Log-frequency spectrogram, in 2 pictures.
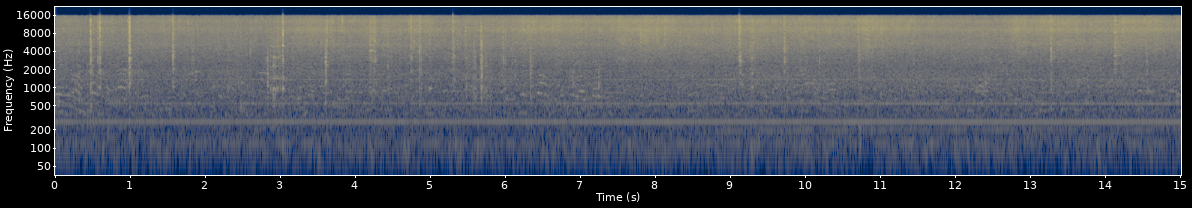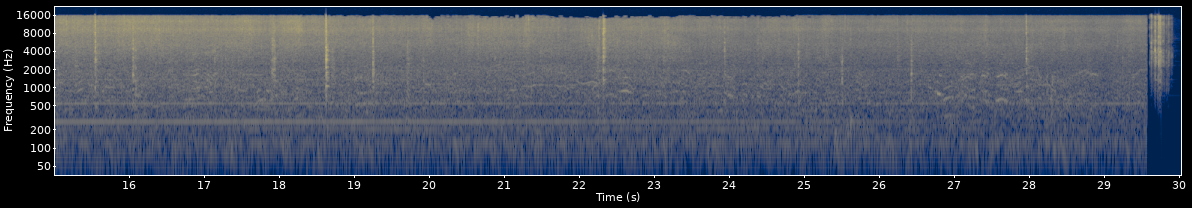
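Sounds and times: food sizzling on a griddle: 0.0 - 29.5
metal spatulas scraping a pan: 2.8 - 6.2.

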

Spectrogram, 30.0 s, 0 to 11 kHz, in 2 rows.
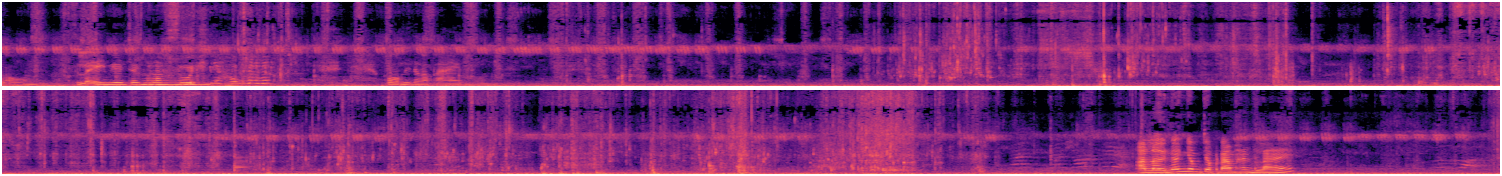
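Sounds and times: knife peeling fruit: 0.0 - 9.0, 10.2 - 21.4
crickets trilling: 0.0 - 29.9
water trickling and sloshing: 8.2 - 26.3.

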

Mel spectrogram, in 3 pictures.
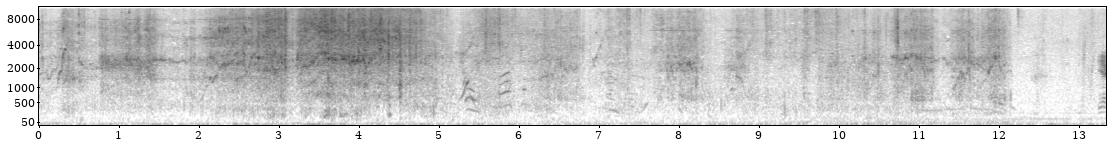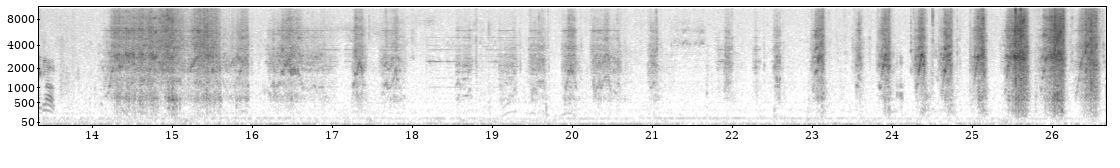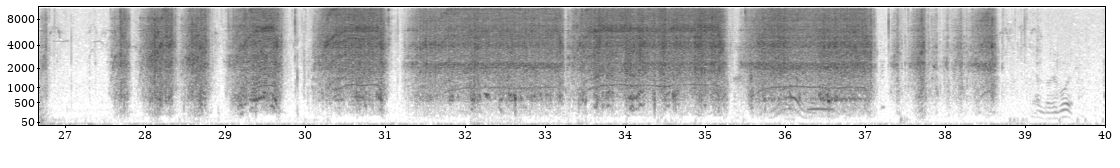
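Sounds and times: buggy engine revving: 0.0 - 8.9, 28.2 - 38.6.

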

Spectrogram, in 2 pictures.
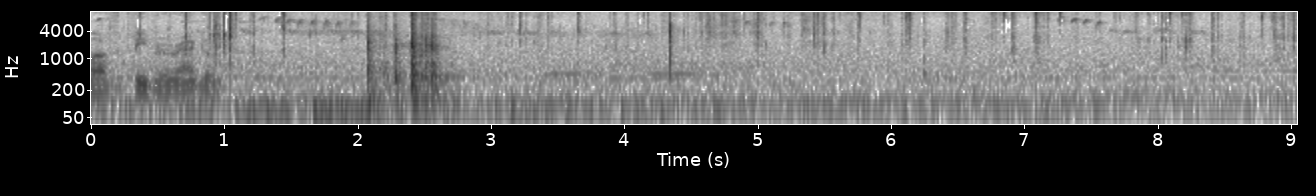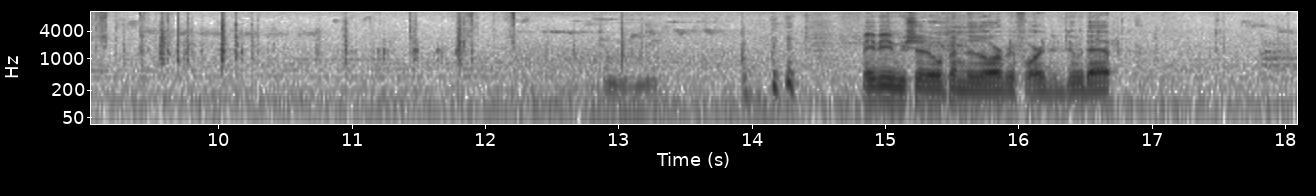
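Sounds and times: birds chirping faintly: 0.0 - 18.0.

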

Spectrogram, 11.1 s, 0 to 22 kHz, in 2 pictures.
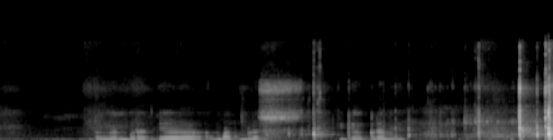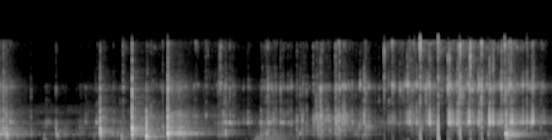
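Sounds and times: plastic pack crackling and clicking: 2.7 - 11.0.

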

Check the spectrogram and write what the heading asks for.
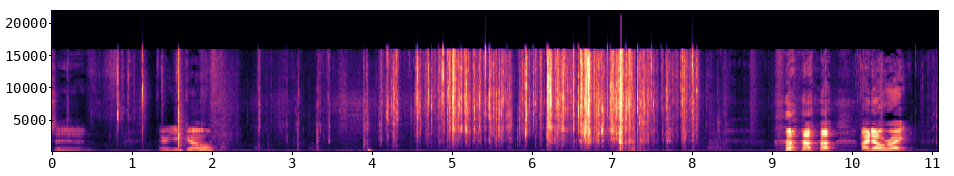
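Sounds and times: foil wrapper crinkling: 4.0 - 8.2.

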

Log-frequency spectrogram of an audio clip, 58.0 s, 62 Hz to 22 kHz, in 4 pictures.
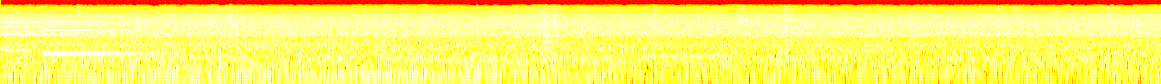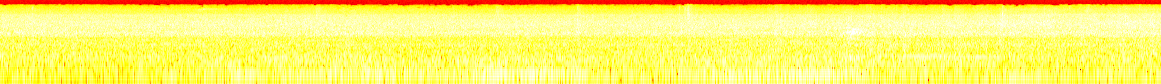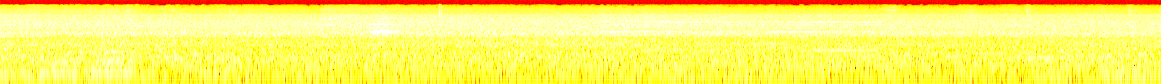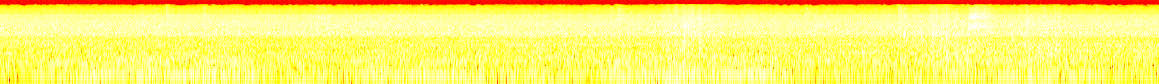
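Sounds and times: faint high tones: 0.0 - 2.3
bus diesel engine drone: 0.0 - 58.0.

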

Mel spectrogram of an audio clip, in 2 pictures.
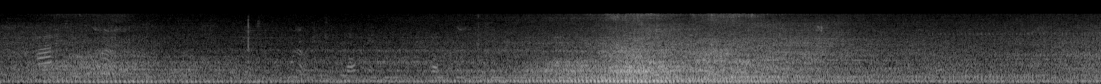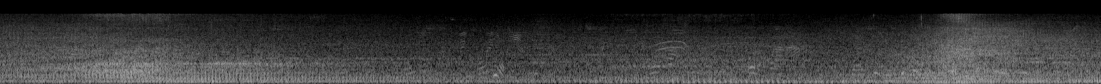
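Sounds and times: road vehicles passing by: 0.0 - 22.0.

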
